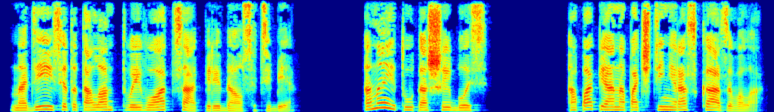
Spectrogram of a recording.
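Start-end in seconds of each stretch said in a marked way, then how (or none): none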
